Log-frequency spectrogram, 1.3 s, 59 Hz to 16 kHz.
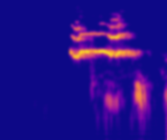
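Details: Six-week-old blenheim Cavalier King Charles Spaniel puppy, from a litter born November 14, 2022, in an indoor puppy pen; one loud, high, drawn-out whining yelp, steady in pitch for about half a second, followed by two softer low grunts.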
